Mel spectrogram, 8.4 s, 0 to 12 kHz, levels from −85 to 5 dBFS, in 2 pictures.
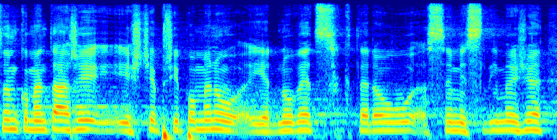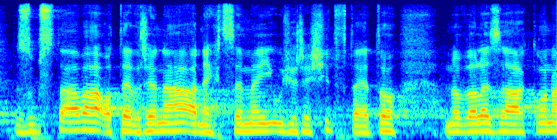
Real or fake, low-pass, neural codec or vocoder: real; 10.8 kHz; none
